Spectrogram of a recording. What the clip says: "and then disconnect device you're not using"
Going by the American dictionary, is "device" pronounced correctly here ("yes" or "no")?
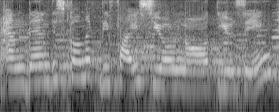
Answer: no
